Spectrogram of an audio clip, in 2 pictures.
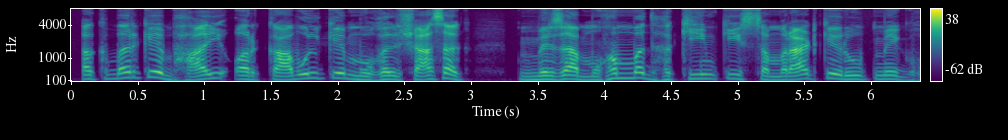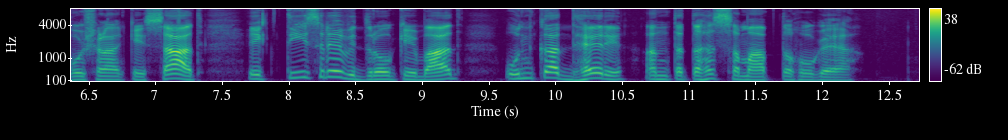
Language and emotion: Hindi, neutral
